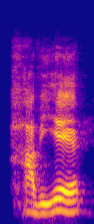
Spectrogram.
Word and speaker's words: Javier: J's are always pronounced as English H's. Por ejemplo, Jose, Javier, Jamón, Julio.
